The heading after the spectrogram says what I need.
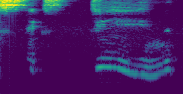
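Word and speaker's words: sixteen: 60, the stress is on the first syllable. But with 16, the stress is on the second syllable.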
